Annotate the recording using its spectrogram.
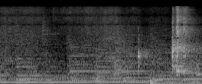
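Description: Salt being poured into a blender jug onto tomatoes and chunks of bread, a soft steady granular hiss, with a brief louder rustle near the end.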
